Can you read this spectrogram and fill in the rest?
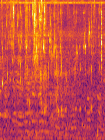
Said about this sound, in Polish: Dolej mi proszę herbaty. Proszę.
